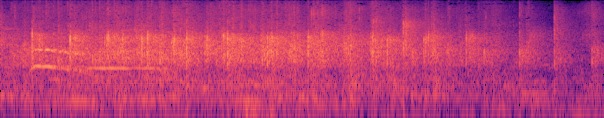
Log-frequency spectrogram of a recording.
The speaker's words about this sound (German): Ihr dürft unsere Boyband hier vorne mal einen riesen Applaus geben.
